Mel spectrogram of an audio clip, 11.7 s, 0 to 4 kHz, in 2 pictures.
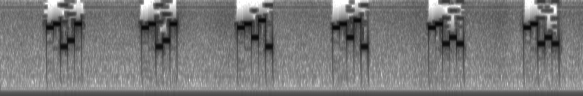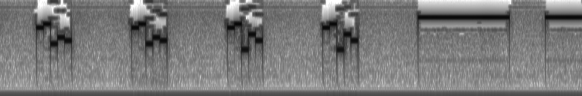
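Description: Five-tone selective call (ZVEI), heard as quick runs of five tones, tones of about 70 ms. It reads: 89249 89249 89502 89502 89353 89353 89354 89354 89164 89164
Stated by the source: ZVEI five-tone code 89250 received on an SDR, fire brigade Orlamünde (feuerwehr-orlamuende).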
